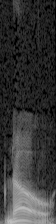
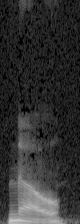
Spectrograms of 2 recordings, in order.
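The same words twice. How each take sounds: First: The pitch falls on the word. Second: The pitch stays level on the word. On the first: "With a downward inflection" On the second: "And with no inflection"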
